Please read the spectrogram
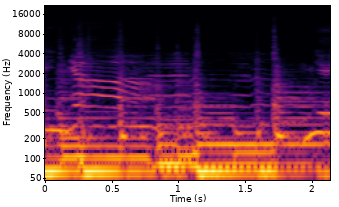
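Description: Live acoustic reggae-style song: a woman singing with vibrato over strummed acoustic guitar and a steady hand-drum (djembe) beat.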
